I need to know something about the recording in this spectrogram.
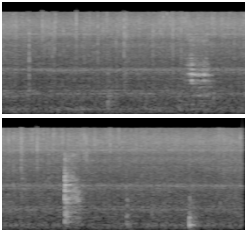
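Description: Pancake batter sizzling in hot oiled non-stick frying pans as it is ladled in, a steady hiss, with two sharp clicks in the second half.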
